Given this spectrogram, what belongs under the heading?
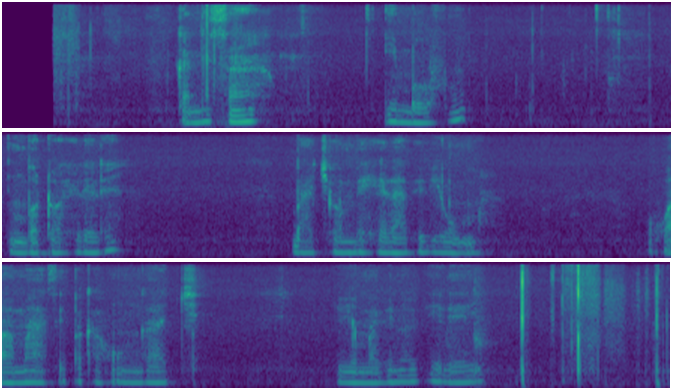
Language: Masaaba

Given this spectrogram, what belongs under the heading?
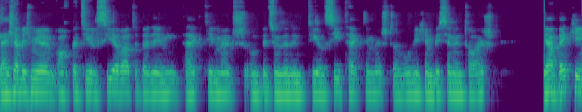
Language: German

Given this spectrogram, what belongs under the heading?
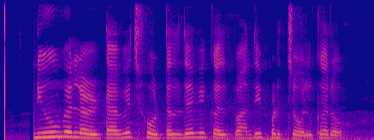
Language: Punjabi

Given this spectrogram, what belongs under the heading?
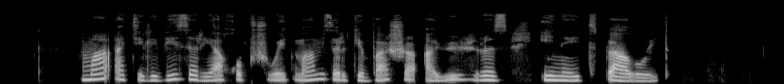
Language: Abkhazian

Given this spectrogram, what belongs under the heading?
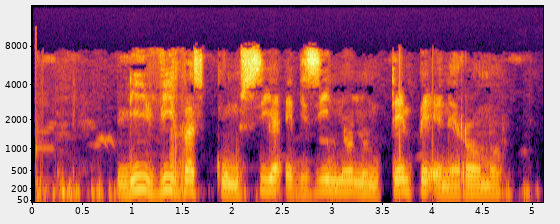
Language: Esperanto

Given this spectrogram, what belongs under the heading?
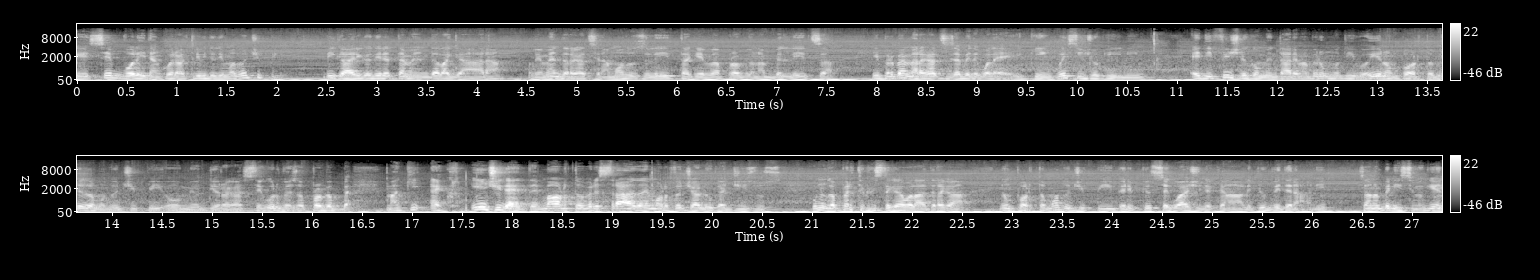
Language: Italian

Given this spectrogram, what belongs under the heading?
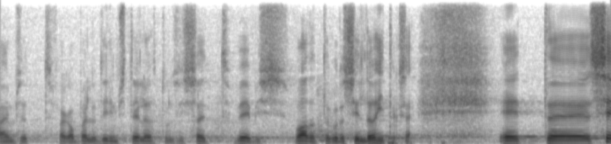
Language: Estonian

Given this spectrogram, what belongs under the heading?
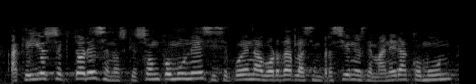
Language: Spanish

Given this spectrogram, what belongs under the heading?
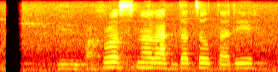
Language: Nepali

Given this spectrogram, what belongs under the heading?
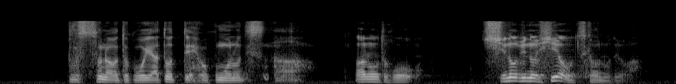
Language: Japanese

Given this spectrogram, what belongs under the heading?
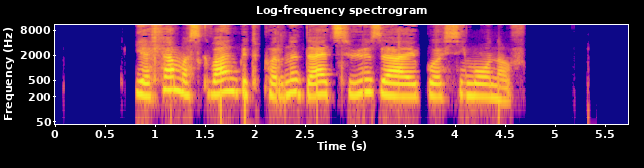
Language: Abkhazian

